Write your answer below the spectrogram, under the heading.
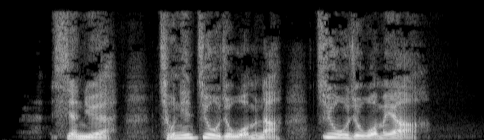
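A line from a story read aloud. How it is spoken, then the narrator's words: Crying plea. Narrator (Chinese): 有些人忍不住 哭了起来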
